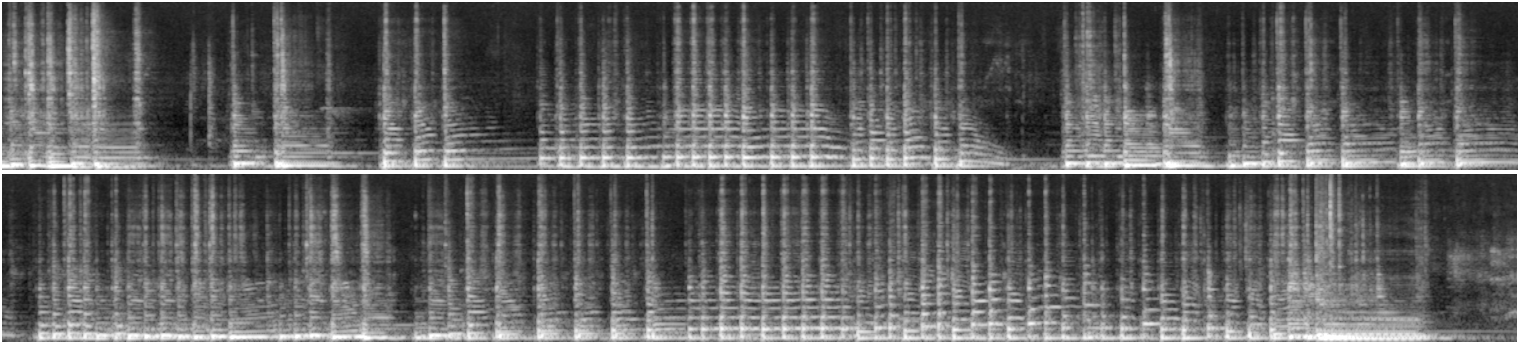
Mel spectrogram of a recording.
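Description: Upright double bass played pizzicato in a jazz bass solo: phrases of plucked notes with short pauses between them, closing on a loud final note near the end.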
